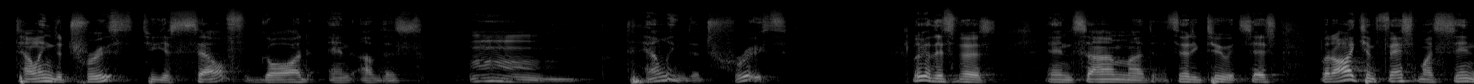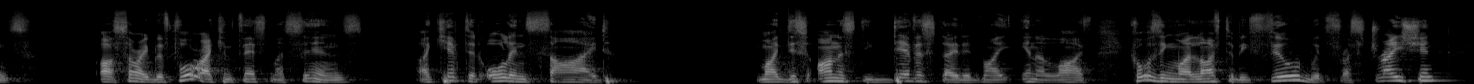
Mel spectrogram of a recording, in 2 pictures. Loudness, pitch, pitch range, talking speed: -38 LUFS, 120 Hz, 105-145 Hz, 105 wpm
